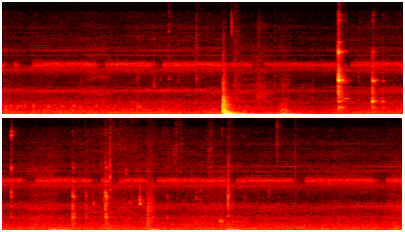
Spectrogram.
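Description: Glass and bottle handling: one loud thump a little under three seconds in, then a few light clicks and clinks. Under it runs a steady high insect chirring that breaks off briefly about once a second.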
